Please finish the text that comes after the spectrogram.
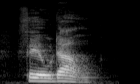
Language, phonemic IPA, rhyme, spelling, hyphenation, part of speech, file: Dutch, /ˌfeː.oːˈdaːl/, -aːl, feodaal, fe‧o‧daal, adjective, Nl-feodaal.ogg
- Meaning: feudal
